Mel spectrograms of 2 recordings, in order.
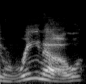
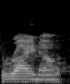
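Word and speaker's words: RINO: far right as a reno meaning this that's pronounced rhino sorry rhino i guarantee umb can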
